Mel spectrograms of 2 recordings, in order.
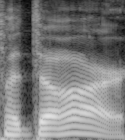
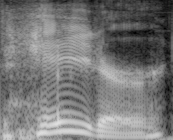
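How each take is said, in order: First: The name is said with a 'dar' ending. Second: The name is said to sound like 'hater'. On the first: The speaker calls it right. "It's Hadar" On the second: The speaker calls it wrong. "then you pronounced it hater"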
